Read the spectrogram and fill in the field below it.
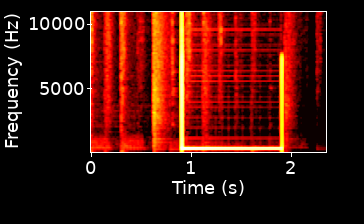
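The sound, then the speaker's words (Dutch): A telephone ringback tone: one steady, mid-pitched beep lasting about a second, loud and unbroken, preceded by a few faint clicks and handling noises, as a BNR radio reporter calls the mobile number of a Salvation Army (Leger des Heils) service office manager. “Ik heb hier haar 06-nummer. even kijken of ze er is.”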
